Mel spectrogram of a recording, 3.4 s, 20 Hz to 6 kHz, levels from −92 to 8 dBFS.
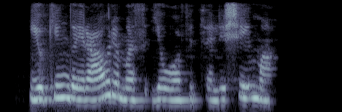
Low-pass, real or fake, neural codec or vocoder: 5.4 kHz; real; none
